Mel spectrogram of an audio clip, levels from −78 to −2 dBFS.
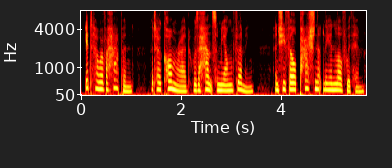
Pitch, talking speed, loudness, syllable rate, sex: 210 Hz, 200 wpm, -18 LUFS, 6.7 syllables/s, female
